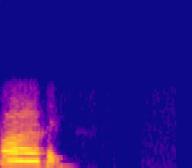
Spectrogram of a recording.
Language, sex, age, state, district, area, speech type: Dogri, female, 30-45, Jammu and Kashmir, Udhampur, rural, conversation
